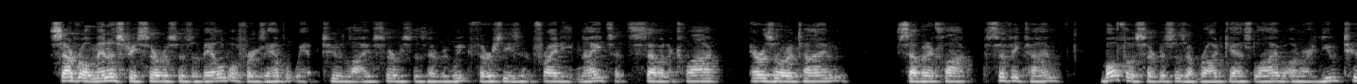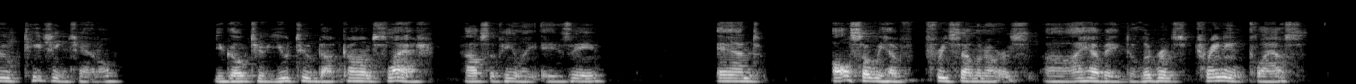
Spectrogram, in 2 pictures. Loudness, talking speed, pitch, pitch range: -17 LUFS, 130 wpm, 140 Hz, 130-150 Hz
